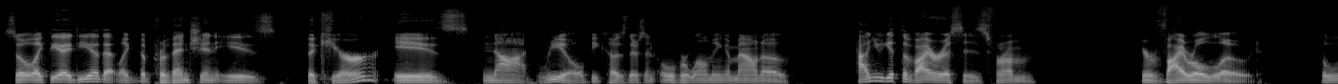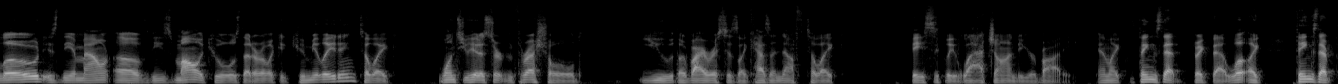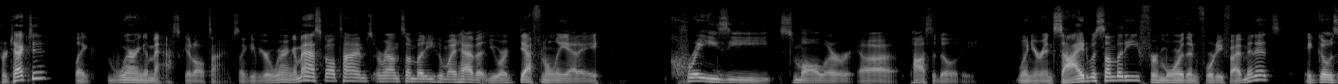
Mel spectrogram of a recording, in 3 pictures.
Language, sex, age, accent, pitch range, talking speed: English, male, 30-49, American, 90-120 Hz, 175 wpm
